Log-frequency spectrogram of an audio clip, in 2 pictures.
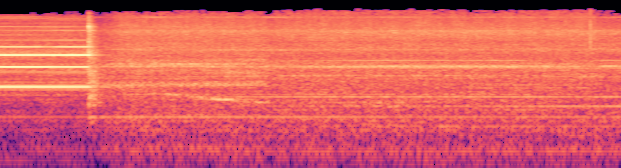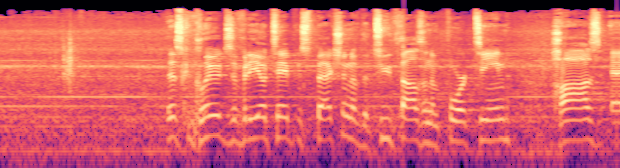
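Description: A machine hums steadily in the background.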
